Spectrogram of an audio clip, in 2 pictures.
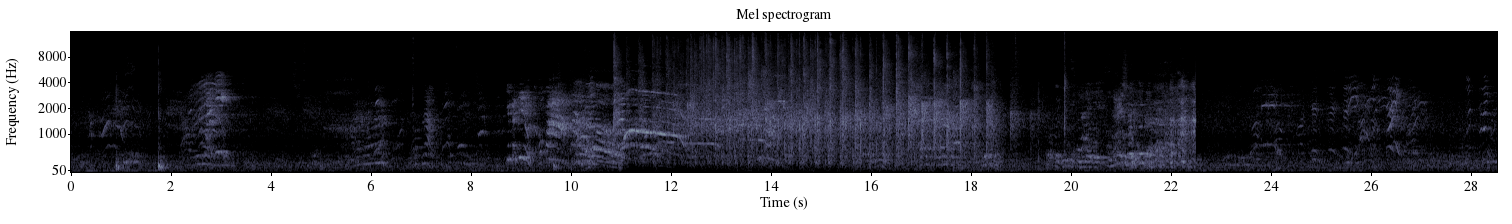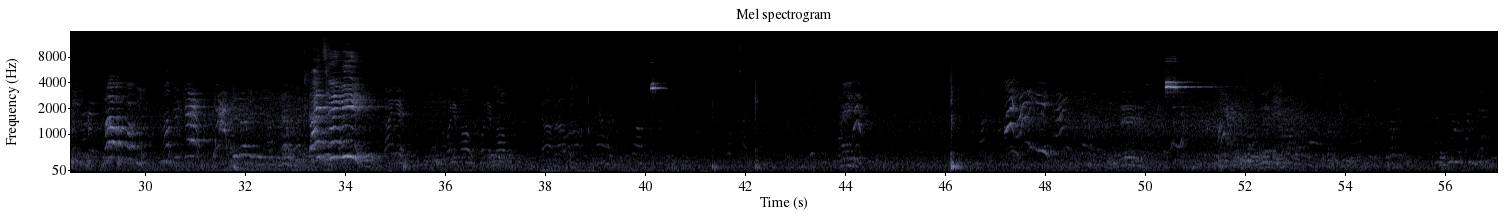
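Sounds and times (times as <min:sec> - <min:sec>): referee's whistle blast: 0:50.4 - 0:51.5.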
